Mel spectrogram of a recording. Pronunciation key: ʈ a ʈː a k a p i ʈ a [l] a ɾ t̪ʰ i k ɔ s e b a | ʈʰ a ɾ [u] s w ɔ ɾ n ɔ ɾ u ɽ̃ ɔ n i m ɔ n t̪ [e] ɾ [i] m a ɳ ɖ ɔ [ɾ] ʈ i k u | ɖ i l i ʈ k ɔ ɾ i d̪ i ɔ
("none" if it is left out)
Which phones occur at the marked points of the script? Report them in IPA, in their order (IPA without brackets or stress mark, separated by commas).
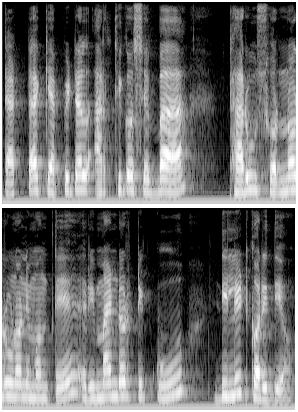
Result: l, u, e, i, ɾ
